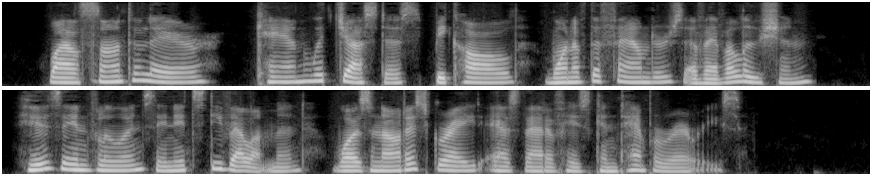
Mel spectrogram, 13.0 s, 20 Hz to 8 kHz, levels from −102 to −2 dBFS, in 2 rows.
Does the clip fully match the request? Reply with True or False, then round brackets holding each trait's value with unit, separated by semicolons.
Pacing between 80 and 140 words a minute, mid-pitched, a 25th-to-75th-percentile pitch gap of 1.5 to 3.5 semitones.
True (135 wpm; 170 Hz; 3.1 semitones)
